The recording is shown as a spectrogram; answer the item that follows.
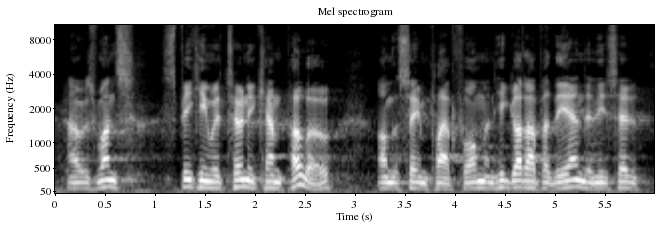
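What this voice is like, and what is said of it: English accent. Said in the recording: “Don't take the English accent seriously for a minute.”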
